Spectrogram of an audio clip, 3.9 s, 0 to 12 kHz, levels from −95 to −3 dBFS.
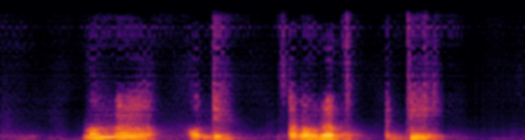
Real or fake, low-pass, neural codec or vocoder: fake; 10.8 kHz; codec, 44.1 kHz, 0.9 kbps, DAC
